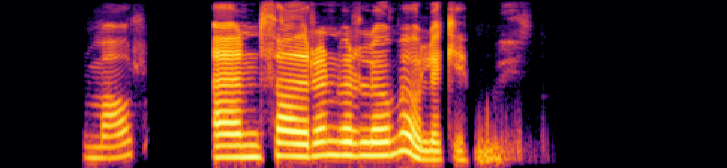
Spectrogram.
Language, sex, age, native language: Icelandic, female, 40-49, Icelandic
